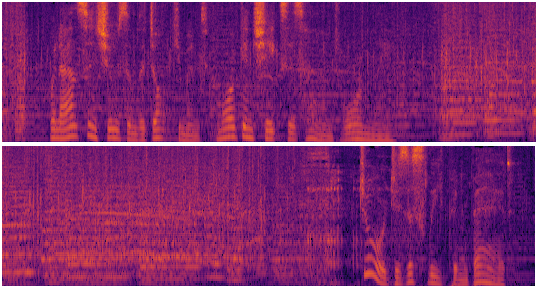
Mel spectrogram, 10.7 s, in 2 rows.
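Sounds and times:
adults and children clapping along: 0.0 - 8.7
speech: 0.5 - 4.5, 9.0 - 10.6
brass band playing tuneful music: 3.9 - 8.4.

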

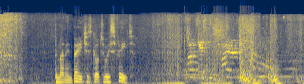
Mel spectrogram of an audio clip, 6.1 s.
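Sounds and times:
speech: 1.1 - 2.8
gunshots of a man firing two guns in a film scene: 3.4 - 5.8.

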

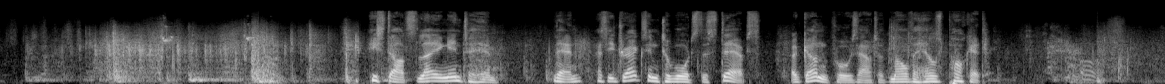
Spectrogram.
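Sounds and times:
man slammed against a glass door on a front porch: 0.9 - 3.7
speech: 3.7 - 10.0.

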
